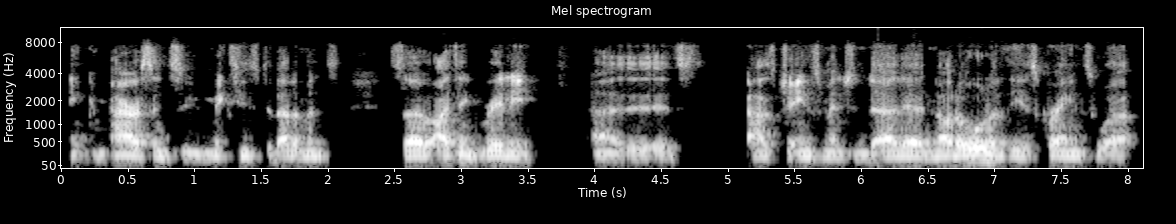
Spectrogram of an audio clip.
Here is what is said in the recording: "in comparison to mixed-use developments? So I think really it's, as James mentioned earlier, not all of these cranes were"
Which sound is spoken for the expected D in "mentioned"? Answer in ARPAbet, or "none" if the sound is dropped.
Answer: D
